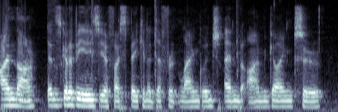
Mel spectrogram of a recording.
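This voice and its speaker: Speaking with an Australian accent, a man holds a fairly low pitch in monotone, flat intonation. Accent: southern Australian drawl. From rural Australia. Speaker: gaming streamer. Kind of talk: casual chat.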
